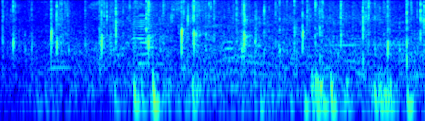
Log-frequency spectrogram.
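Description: Scattered applause from a small audience: many quick, irregular claps.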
